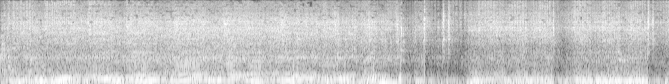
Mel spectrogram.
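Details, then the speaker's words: Morris Minor Van, parked when it last ran, first start attempt, jump-started from a leisure battery: it catches and runs unevenly in short revving stabs only on petrol poured in directly; no fuel is reaching it from the float bowl. "that runs i can't seem to get any fuel into it from the float bowl okay when you're ready"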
